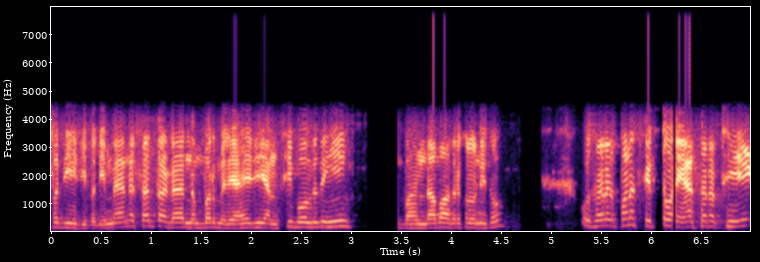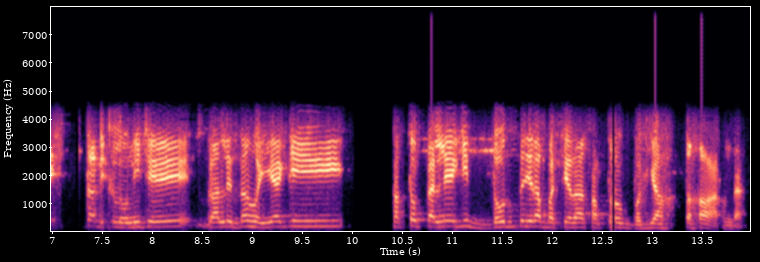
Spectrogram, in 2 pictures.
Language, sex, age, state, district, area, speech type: Punjabi, male, 30-45, Punjab, Gurdaspur, urban, conversation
